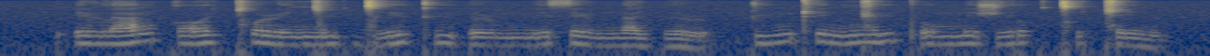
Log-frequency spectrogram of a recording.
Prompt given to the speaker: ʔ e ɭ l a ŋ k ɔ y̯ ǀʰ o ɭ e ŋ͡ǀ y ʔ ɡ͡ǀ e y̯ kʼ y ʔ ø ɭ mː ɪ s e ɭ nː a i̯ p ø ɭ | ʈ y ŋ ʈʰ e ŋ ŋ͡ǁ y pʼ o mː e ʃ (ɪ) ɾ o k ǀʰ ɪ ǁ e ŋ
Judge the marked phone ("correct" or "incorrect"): correct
